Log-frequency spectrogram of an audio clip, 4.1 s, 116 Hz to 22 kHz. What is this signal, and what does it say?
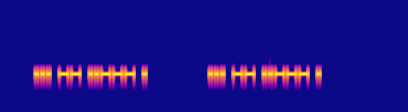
Morse code, heard as a keyed tone, about 40 wpm, 700 Hz. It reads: SM2E SM2E
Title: DXCC-100 Call Signs - 4 Characters - Repeated 2x - 40wpm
